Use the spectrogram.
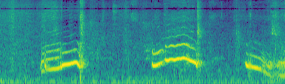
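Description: A dog whimpers in three drawn-out, rising and falling whines, each about half a second long and separated by short pauses, close and clear against a quiet room.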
